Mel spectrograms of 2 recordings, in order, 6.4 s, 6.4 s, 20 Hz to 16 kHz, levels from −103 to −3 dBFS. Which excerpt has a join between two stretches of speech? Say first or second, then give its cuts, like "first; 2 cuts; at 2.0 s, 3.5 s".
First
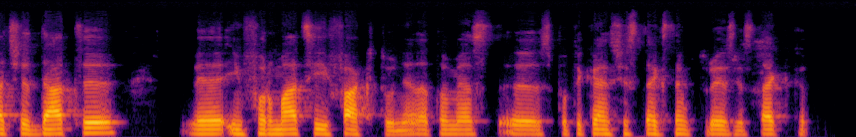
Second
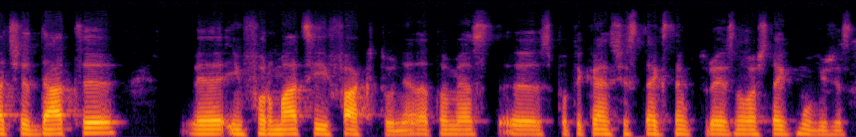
first; 1 cut; at 5.5 s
